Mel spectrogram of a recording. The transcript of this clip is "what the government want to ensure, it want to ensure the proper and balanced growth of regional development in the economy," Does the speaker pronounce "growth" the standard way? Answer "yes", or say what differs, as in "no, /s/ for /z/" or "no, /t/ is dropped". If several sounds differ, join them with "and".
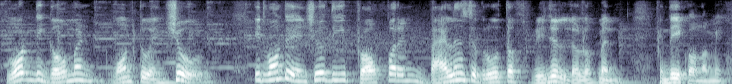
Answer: no, /t/ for /θ/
